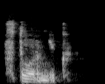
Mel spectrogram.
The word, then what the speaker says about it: вторник: Например, что-нибудь вроде «вт», «вторник». Пишется буква «в», и это звонкая буква, да? Произносится «ф», потому что потом согласный. «Вторник».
